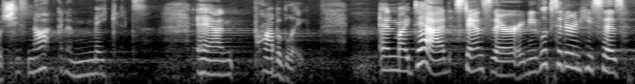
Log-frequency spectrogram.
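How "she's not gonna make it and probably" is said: slow unvoiced whisper of the principal. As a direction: stretch it out, breathy and hushed. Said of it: "we're very slow and long".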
